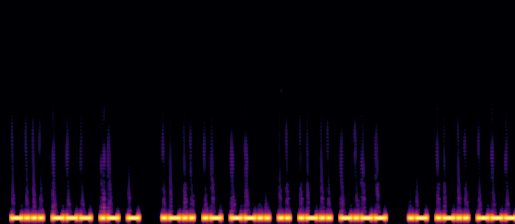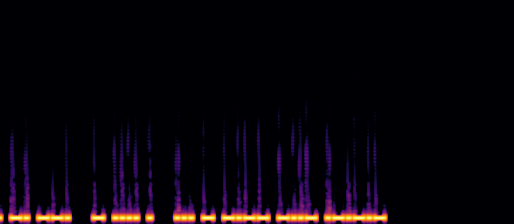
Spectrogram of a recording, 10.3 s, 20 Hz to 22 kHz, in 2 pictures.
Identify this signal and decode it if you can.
Morse code, heard as a keyed tone, about 36 wpm, 700 Hz. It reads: BOAT LAZILY ALONG THE STYX.
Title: Pangram Challenge v2 - 35wpm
